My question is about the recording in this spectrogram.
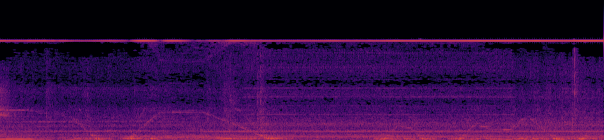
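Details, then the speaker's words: Wiper motor and wiper arm inside a Redvision X-series CCTV camera, belt-driven; small motor whirs in short rising and falling sweeps as the arm travels back and forth, smooth with no grinding; normal wiper motor operation. "this one has a nifty little wiper arm which the wiper motor is"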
